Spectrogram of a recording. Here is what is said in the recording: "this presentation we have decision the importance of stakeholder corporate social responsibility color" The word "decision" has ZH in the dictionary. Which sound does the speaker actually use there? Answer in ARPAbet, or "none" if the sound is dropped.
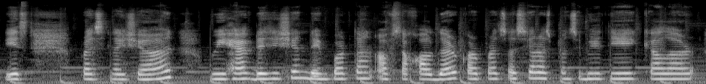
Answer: S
